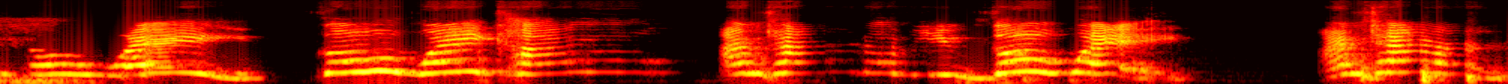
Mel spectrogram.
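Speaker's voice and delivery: shouting. In an argument over gaslighting accusations, the speaker yells at another participant. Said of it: "Why are you yelling at me?".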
